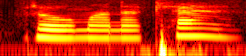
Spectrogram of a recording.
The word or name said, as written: roman a clef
